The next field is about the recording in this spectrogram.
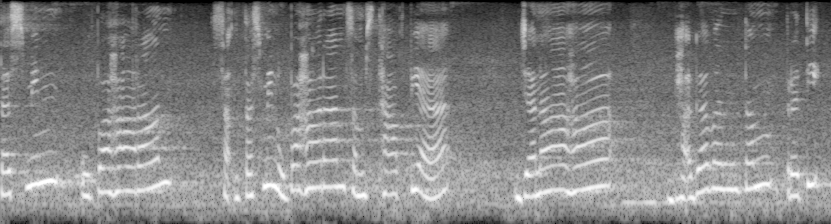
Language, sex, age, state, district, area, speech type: Sanskrit, female, 18-30, Tamil Nadu, Kanchipuram, urban, spontaneous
